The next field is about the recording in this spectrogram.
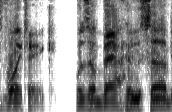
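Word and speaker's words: Wojtek: were discussing TL Notes One vek pronounced as VK was a bear who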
